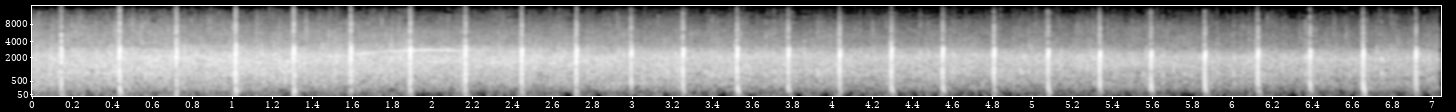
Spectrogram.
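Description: A large audience claps in steady unison as another loud round of applause for Jesus, sharp rhythmic beats about three per second riding over a dense wash of crowd applause, loud and sustained throughout.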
